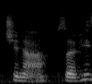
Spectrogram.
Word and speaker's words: Cynar: Now, Karina has asked, how is Cynar pronounced? We It look- is Cynar.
